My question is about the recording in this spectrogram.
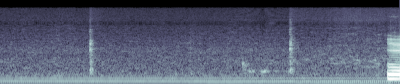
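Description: Faint steady electrical hum with a soft sharp click about every two seconds.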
